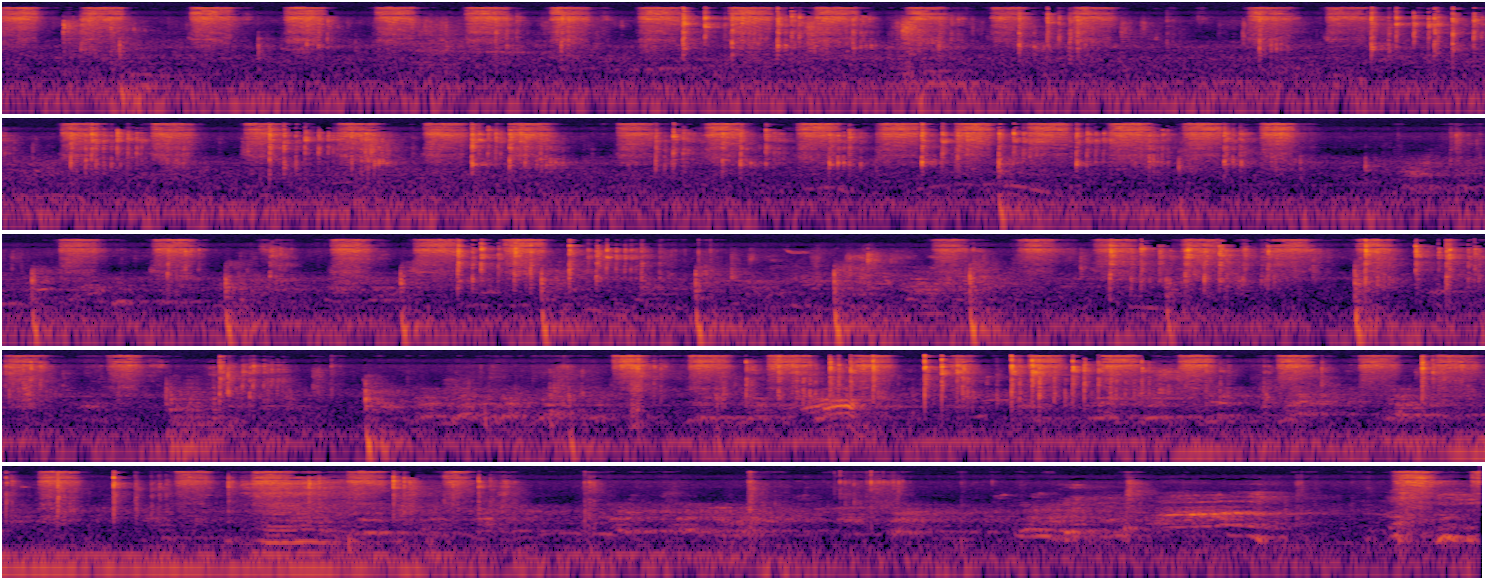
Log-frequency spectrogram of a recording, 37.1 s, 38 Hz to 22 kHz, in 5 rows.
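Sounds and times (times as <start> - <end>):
aerosol spray can hissing: 0.0 - 5.6, 7.8 - 13.9, 16.5 - 17.5, 29.0 - 32.0
clicks from handling spray can: 0.1 - 14.0, 15.1 - 18.2, 20.0 - 23.7, 25.4 - 32.2.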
